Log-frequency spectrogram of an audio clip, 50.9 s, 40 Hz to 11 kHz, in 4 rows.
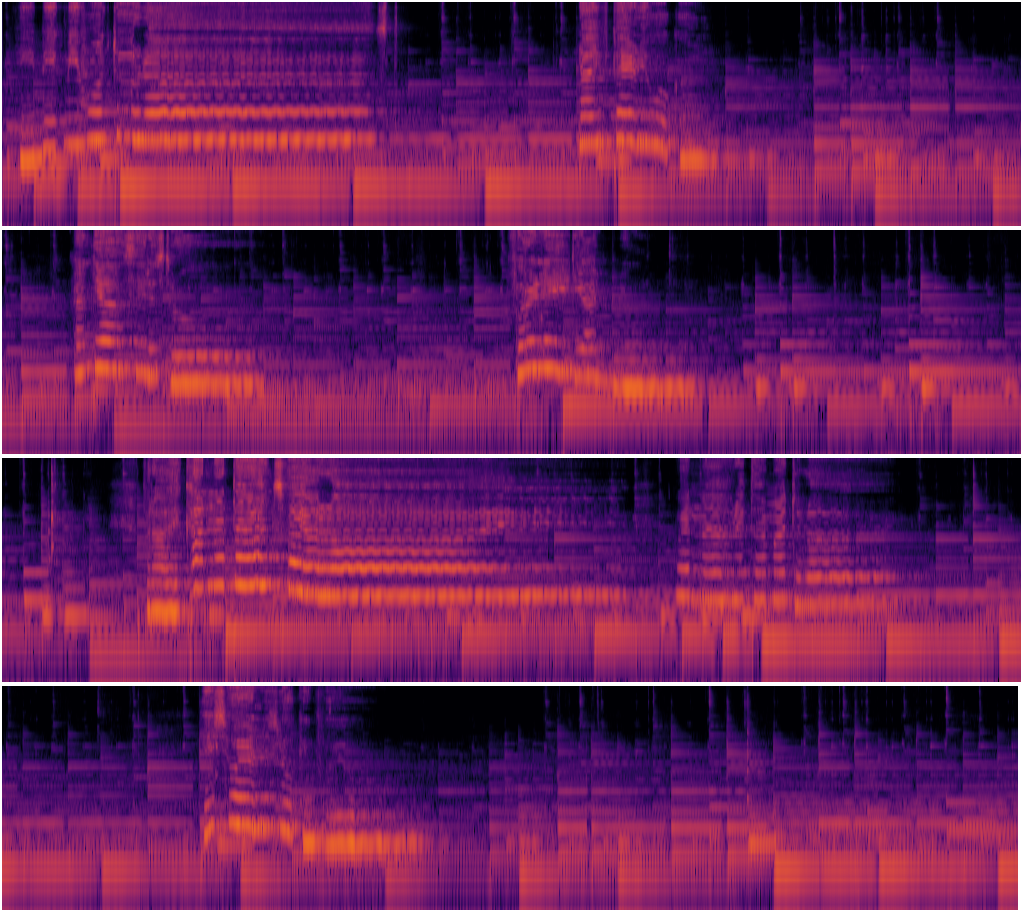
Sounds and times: Music: 0.0 - 50.9.

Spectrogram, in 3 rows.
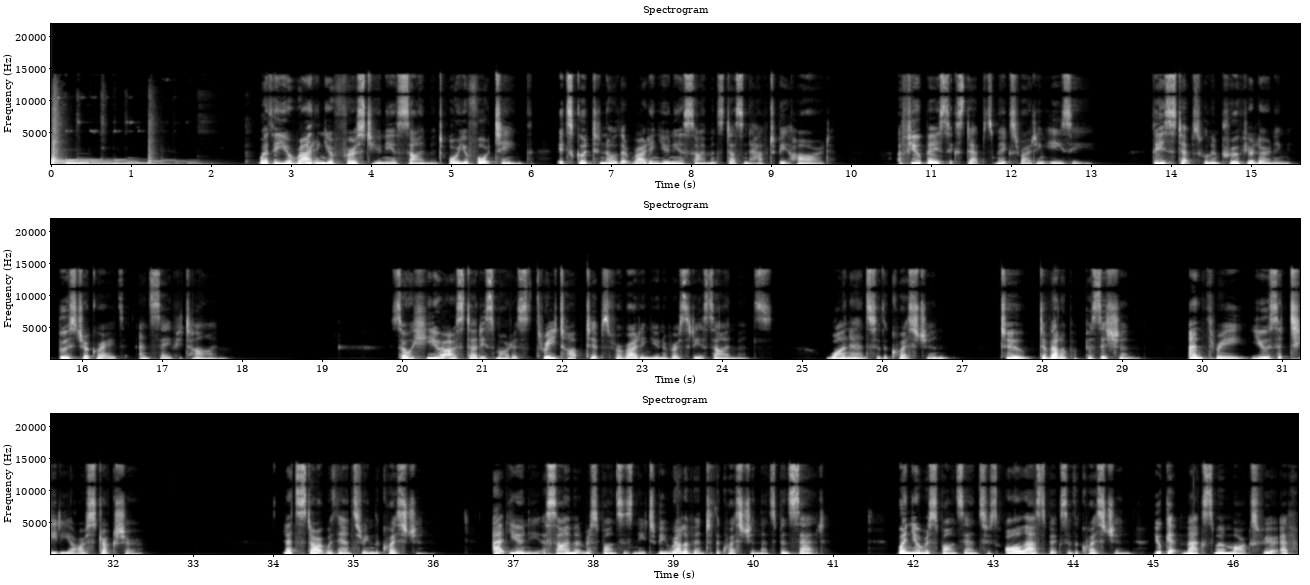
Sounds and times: Speech: 2.6 - 9.8, 10.6 - 13.1, 13.8 - 17.9, 19.9 - 24.7, 25.3 - 26.9, 27.5 - 32.4, 34.2 - 36.0, 36.8 - 40.9, 41.8 - 46.8.

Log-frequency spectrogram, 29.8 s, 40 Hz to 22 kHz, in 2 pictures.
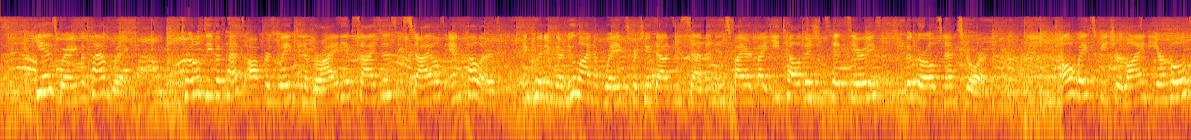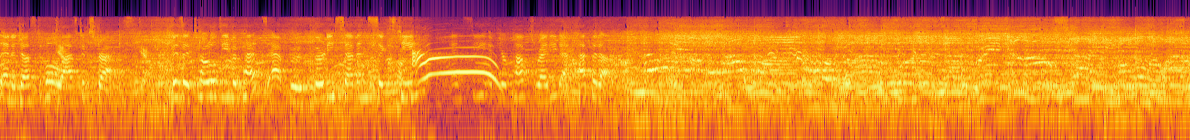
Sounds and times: Music: 0.0 - 29.7
Speech: 2.3 - 12.4, 13.2 - 20.2.

